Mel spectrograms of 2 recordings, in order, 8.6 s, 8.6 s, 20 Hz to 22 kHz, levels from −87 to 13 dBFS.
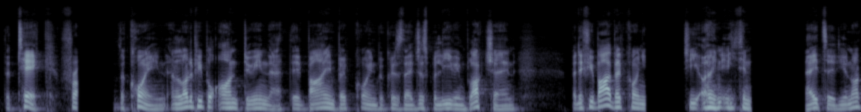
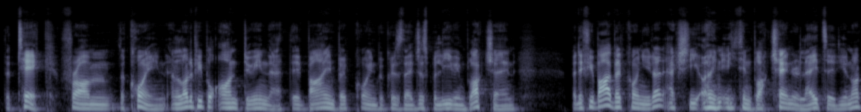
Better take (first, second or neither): second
